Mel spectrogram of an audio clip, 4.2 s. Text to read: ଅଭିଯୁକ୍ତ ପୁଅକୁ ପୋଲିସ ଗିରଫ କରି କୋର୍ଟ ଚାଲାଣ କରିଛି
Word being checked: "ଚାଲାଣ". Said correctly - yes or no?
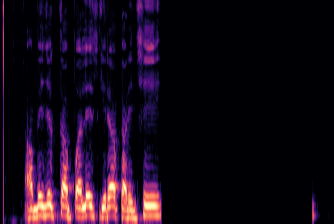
no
